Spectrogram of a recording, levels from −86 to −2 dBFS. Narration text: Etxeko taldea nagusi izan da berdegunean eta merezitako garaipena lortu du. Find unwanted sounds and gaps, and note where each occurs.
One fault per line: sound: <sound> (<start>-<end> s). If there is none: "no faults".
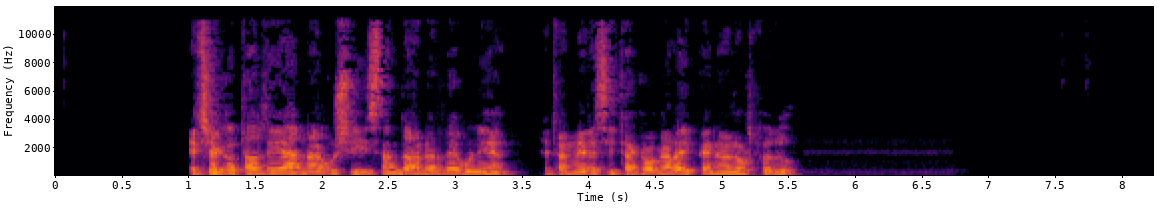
no faults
